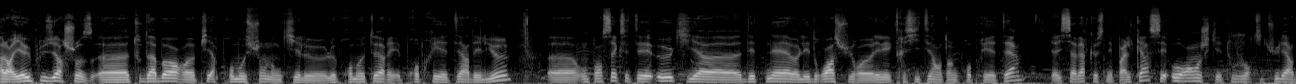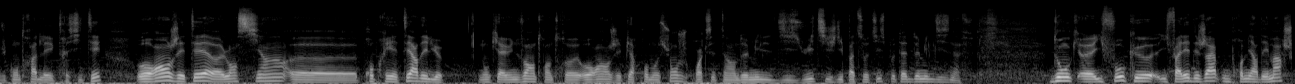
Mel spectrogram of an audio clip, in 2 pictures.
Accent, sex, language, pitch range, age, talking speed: French, male, French, 110-145 Hz, 20-39, 240 wpm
